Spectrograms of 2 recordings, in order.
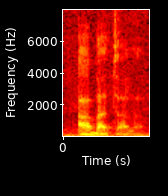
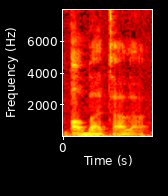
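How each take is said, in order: First: The name begins with an 'a' vowel sound. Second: The name begins with an 'o' vowel sound. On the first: This is how older generations said the name. "they would say Abatala. Just a slight variation" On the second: This is how the name is said now. "The old people wouldn't say Obatala"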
